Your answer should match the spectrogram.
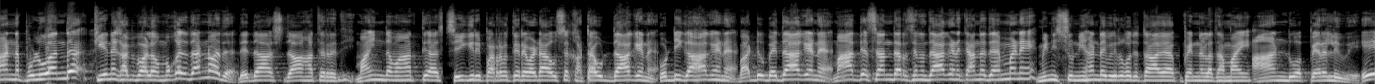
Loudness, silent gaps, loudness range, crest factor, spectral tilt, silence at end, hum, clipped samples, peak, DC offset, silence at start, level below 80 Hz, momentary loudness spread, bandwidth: -14 LUFS; none; 1 LU; 14 dB; -4 dB/octave; 0 s; none; under 0.1%; -2 dBFS; under 0.1%; 0 s; -50 dBFS; 3 LU; 16 kHz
